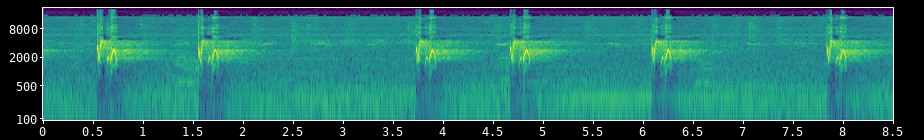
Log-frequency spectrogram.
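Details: Lively prinia, known locally as red-headed prenjak, used as lure song for prinias: crisp two-part chirps, high then slightly lower and buzzy, given in irregular spaced bursts, six in all, with faint low background noise.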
